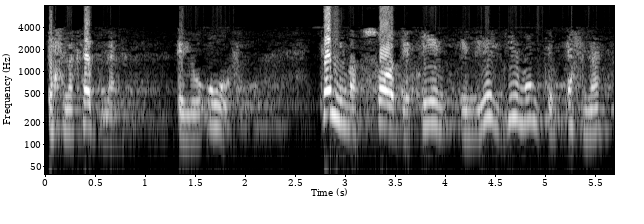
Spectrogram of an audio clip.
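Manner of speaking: ordinary talk, nothing marked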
